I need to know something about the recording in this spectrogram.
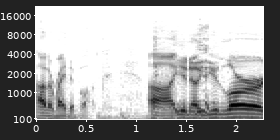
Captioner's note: laughs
